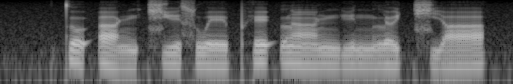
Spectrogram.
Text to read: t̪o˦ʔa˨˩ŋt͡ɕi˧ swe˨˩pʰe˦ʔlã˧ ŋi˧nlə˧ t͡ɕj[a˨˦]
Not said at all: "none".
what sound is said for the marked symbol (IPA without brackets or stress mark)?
a˨˦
